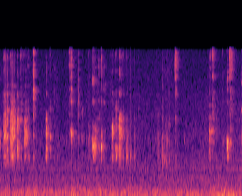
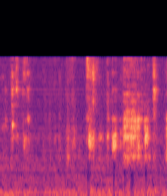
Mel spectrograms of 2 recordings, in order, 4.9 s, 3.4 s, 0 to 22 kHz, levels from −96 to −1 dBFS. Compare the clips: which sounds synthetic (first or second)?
second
